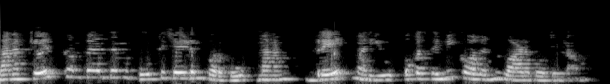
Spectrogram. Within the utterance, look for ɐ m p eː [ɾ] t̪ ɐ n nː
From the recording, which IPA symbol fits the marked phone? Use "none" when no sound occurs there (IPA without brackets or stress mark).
ɾ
